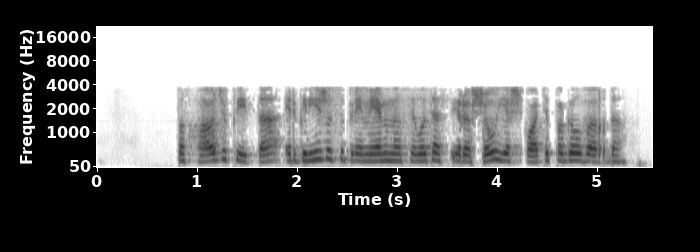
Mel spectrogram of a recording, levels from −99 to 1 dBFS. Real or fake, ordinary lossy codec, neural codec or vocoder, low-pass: fake; AAC, 16 kbps; codec, 16 kHz, 1 kbps, X-Codec, HuBERT features, trained on LibriSpeech; 3.6 kHz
